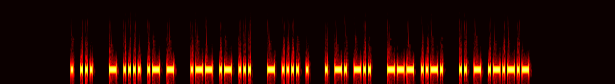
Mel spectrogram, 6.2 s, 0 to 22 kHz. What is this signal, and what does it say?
Morse code, heard as a keyed tone, about 48 wpm, 700 Hz. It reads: ES THAT WAS THE END OF IT.
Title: Sentences from Top 200 Words and Abbreviations 50wpm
